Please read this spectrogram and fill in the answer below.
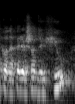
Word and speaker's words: Hu: appelle le chant du Hu. Ça s'écrit H-U, mais ça se prononce en français Y-I-O-U, donc ça se prononce ça me remplit.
